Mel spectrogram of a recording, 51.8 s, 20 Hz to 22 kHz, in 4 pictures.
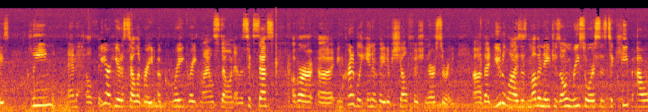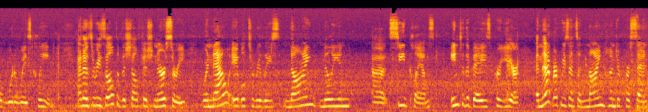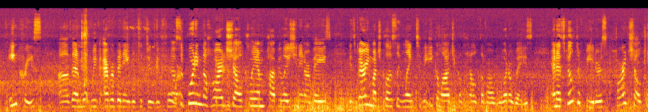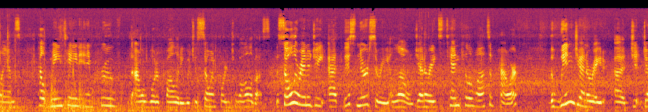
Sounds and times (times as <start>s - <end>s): Speech: 0.0s - 49.2s, 49.9s - 51.8s.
